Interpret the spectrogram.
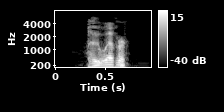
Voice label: "whoever", English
